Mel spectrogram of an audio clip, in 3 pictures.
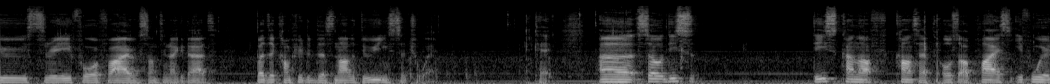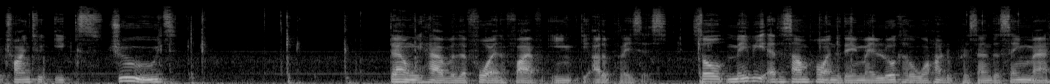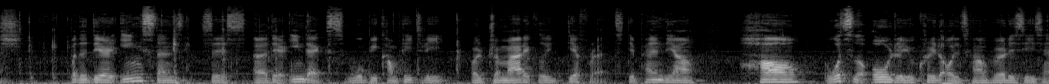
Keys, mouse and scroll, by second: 3.5-5.2 right drag, 5.2 d, 6.0 click, 6.5-9.3 shift+middle drag, 9.3 Tab, 11.4 click, 12.2 e, 13.5 Tab, 14.3-17.6 shift+middle drag, 17.6 Tab, 18.5 click, 18.8 g, 21.3 click, 21.5 g, 22.8 Tab, 23.6-25.3 shift+middle drag, 25.3 shift+click.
